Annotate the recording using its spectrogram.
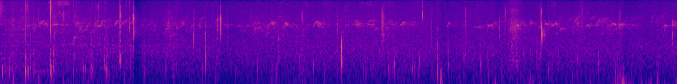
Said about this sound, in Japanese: このせっかくやからさ、うん、この風の音とかさ鳥の鳴き声とかさ、うん、ちょっと感じてもらうね静かに、用意スタート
